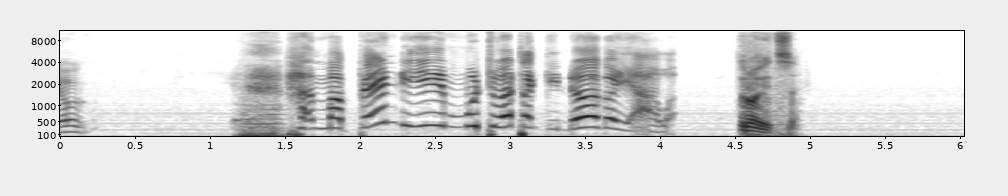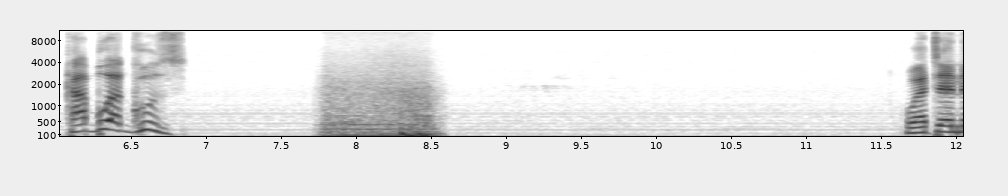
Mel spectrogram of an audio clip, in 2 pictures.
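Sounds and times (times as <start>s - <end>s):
faint low hum: 0.0s - 11.8s
short burst of rushing noise: 7.8s - 8.7s.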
